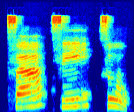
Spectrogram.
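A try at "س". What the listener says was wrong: Kurang sofir, kurang sifatul hurufnya. Jadi seperti huruf sa terdengarnya. Sa, si, su. Makhorijul huruf sin itu dari ujung lidah hampir ketemu gigi seri bawah. Sa. Jadi datar aja lidahnya, pangkal lidah datar aja. Kok kalau di anak seperti terdengar huruf sa. Jangan ujung lidahnya jangan keluar ke dari gigi seri atas, jangan keluar, nggak keluar. Sa di dalam gigi, di bawah gigi seri bawah Bunda.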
